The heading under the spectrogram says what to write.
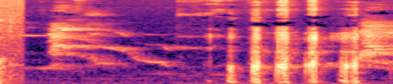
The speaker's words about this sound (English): Yeah, no. I think my dogs wanted to chime in.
